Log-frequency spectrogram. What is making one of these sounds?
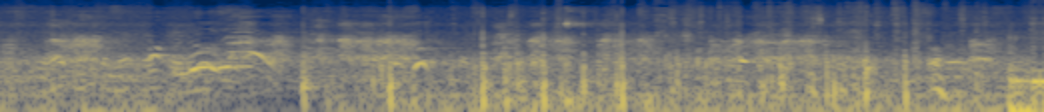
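Sneakers squeak sharply on an outdoor court.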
